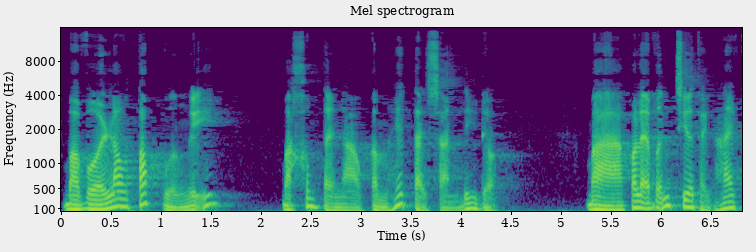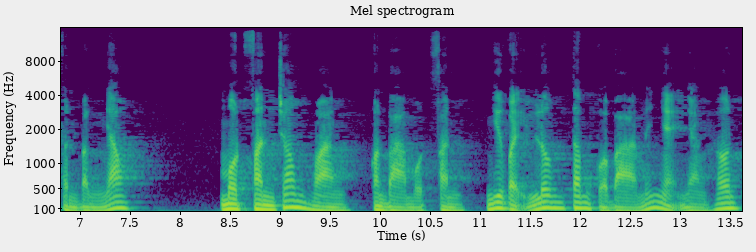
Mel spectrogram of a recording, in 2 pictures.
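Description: A man narrating an audiobook in an expressive, dramatic storytelling manner. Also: deep voice, normal speed, husky, muffled recording.

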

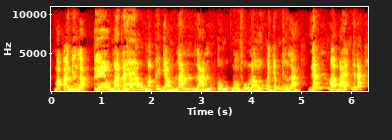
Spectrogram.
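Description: A woman's voice: high voice, expressive, normal speed. A woman with a Southern Vietnamese accent narrating ghost stories in a chatty way, often addressing her listeners. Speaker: storyteller. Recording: echoey room.

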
